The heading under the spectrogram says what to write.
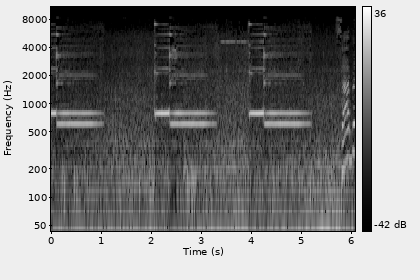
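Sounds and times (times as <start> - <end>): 
battery-powered doorbell ringing: 0.0 - 1.1, 2.1 - 5.3
bright electronic chime sequence of a doorbell: 0.0 - 1.1, 2.1 - 5.3
low steady rumble: 0.0 - 5.8.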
